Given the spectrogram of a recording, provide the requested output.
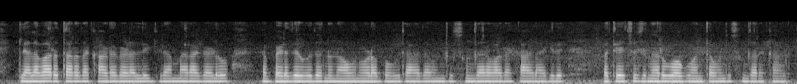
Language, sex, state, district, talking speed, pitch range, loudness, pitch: Kannada, male, Karnataka, Shimoga, 145 wpm, 135-140 Hz, -15 LUFS, 135 Hz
